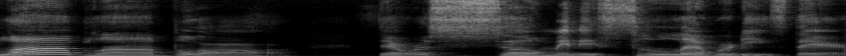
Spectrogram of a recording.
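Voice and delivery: mocking imitation voice. Speaker voicing a girl who mimics her sister: mocking imitation of her sister. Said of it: "she's in a way mimicking her sister".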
